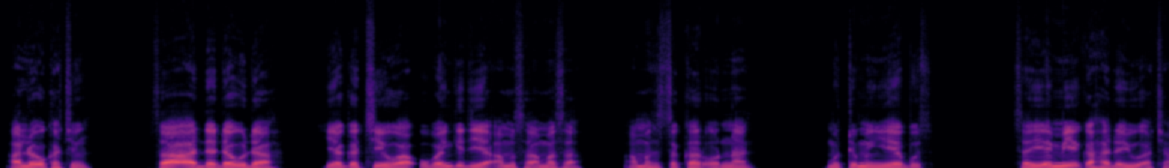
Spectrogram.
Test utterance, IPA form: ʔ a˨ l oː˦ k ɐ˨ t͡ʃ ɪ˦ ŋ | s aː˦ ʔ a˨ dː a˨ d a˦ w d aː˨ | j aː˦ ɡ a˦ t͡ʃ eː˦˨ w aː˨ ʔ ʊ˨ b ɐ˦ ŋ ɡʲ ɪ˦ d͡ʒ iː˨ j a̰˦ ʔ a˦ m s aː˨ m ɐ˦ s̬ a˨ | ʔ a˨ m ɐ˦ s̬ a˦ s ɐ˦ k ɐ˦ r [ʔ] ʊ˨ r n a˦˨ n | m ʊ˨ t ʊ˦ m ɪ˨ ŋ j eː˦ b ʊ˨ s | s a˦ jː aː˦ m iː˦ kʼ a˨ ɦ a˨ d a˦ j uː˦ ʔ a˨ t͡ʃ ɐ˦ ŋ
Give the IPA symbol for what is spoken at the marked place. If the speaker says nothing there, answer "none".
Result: ʔ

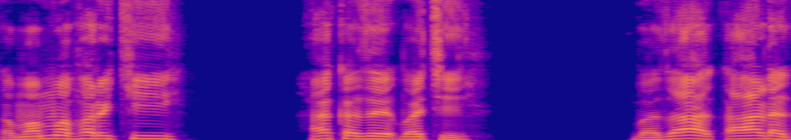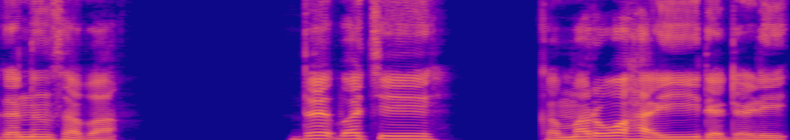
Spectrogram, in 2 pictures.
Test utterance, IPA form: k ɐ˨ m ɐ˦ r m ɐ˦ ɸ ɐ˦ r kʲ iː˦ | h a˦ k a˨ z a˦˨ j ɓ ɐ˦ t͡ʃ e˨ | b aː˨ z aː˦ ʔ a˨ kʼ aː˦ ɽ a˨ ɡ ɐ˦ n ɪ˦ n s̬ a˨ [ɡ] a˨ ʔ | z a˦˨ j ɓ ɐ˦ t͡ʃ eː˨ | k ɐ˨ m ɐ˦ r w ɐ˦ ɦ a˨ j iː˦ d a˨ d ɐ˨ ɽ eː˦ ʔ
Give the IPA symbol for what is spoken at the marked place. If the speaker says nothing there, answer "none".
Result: b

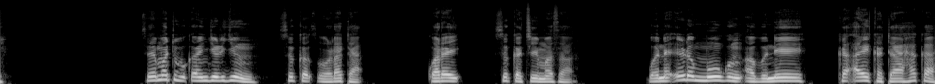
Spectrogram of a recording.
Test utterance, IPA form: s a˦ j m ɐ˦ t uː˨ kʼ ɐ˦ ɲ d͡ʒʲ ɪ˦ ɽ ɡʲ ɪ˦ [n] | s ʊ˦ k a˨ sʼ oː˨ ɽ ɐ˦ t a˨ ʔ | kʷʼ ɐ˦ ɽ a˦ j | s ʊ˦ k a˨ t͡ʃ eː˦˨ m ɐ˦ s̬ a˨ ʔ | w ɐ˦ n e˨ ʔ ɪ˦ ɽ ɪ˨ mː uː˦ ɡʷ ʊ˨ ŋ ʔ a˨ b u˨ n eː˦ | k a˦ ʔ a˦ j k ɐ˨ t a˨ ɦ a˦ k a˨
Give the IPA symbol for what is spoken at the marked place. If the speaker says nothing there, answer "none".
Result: n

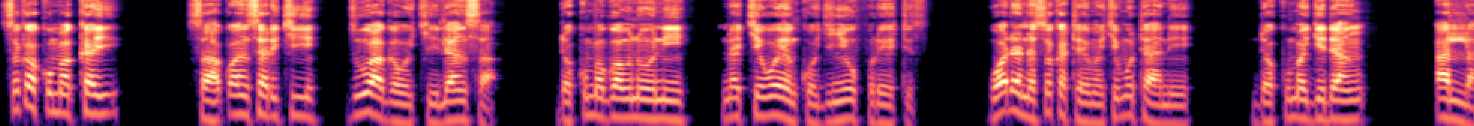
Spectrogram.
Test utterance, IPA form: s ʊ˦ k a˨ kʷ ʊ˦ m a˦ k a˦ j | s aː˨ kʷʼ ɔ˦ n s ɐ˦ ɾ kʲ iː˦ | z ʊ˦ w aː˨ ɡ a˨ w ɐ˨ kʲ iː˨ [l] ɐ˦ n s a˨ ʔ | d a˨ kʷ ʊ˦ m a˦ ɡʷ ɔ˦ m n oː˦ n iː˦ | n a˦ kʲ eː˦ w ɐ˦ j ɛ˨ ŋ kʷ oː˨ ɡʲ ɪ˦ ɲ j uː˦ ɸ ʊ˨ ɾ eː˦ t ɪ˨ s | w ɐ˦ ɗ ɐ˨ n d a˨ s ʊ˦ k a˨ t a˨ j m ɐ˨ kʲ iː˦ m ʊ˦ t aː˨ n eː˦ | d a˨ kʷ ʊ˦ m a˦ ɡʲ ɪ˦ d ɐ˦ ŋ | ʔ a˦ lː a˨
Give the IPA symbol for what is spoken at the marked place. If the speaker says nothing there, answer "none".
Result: l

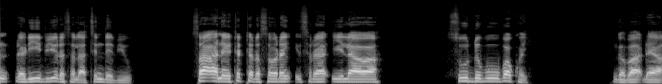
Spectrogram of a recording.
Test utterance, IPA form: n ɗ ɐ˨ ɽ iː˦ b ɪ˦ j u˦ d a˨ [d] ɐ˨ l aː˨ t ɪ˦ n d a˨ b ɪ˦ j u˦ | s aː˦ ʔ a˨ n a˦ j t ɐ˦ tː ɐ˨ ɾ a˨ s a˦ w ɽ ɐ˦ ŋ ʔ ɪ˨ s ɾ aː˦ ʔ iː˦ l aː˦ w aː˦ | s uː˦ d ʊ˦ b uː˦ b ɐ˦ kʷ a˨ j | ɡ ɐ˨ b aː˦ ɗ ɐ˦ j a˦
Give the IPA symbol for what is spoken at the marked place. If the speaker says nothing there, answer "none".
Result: t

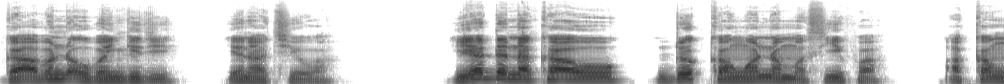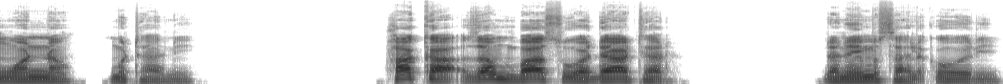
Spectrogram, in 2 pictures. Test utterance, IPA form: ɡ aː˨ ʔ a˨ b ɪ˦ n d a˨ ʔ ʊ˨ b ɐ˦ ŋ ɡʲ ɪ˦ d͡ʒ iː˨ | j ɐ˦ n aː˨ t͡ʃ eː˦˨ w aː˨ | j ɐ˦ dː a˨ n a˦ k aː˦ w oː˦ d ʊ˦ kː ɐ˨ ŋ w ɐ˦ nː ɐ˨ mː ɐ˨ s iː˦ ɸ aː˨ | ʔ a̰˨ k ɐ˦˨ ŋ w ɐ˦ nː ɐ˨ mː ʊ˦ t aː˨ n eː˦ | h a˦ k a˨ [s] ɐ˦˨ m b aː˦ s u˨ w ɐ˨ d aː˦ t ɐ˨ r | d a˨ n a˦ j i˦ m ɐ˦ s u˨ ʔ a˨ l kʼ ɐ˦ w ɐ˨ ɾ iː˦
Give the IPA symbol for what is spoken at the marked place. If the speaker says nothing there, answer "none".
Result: z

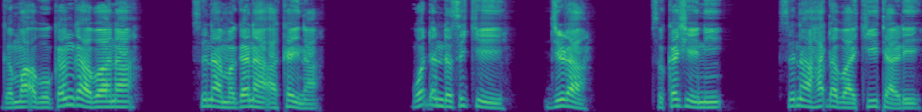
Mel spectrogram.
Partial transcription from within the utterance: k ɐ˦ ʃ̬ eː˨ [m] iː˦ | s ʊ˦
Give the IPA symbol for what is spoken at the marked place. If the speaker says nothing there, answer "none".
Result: n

